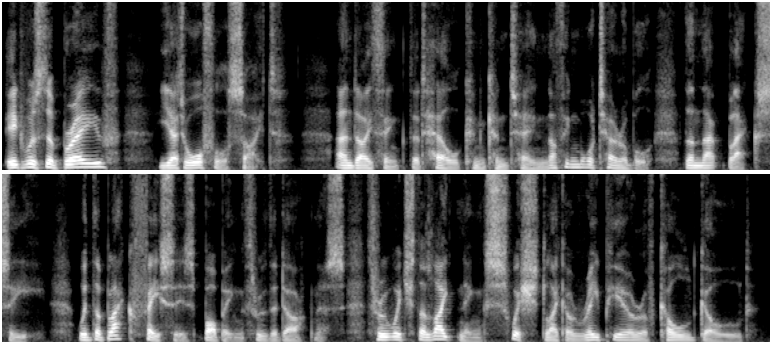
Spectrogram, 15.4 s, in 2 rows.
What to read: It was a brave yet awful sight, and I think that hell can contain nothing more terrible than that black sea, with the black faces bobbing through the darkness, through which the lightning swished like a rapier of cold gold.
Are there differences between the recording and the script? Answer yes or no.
yes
